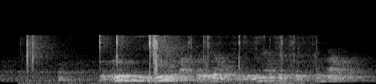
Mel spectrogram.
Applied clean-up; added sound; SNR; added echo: none; Wood; 8 dB; reverberation time 0.7 s.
